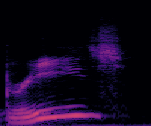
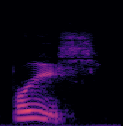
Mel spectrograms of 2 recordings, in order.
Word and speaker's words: Breese: Is it Breeze or Breese? The S, it's Breese.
